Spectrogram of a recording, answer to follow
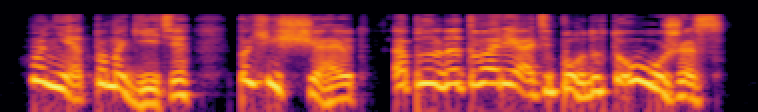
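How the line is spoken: Flat unemotional voice. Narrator (Russian): Не очень эмоциональным голосом говорила рыжая

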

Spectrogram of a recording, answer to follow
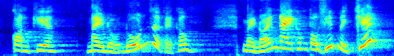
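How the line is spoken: Harsh demanding question. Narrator (Vietnamese): Đào ... gay gắt hỏi

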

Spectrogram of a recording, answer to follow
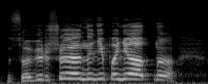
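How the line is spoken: Sudden exhausted shout from back. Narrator (Russian): Вдруг крикнул чей-то измученный голос из задних рядов

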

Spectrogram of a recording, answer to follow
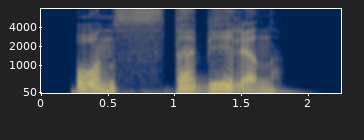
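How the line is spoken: Hissing. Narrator (Russian): Прошипел Гарри

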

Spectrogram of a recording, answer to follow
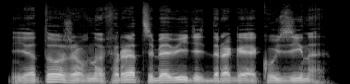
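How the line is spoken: Polite, very calm reply. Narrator (Russian): Вежливо и да нельзя спокойно ответил Сагар

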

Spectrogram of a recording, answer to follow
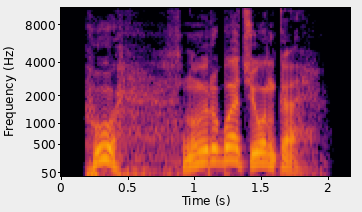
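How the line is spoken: Exhaled. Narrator (Russian): выдохнул Митарай

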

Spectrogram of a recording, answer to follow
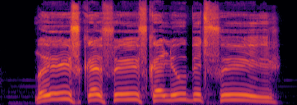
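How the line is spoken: Dead man's mumbling speech. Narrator (Russian): Мертвец пошамкал губами и сказал

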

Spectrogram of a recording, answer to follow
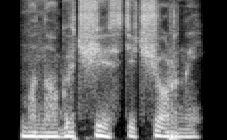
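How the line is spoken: Through gritted teeth. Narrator (Russian): процедила сквозь зубы Кара

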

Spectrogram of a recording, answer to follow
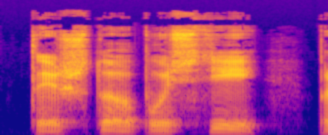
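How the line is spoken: Hoarse rasp. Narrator (Russian): прохрипел он

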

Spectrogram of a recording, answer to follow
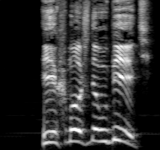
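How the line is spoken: Sergeant's drowned-out shout. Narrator (Russian): крикнул сержант, хотя слышал себя только он

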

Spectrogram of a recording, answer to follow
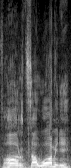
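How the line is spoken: Roar. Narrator (Italian): ruggì

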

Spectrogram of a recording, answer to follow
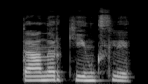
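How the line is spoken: Muffled reply. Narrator (Russian): глухо ответила Даяна

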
